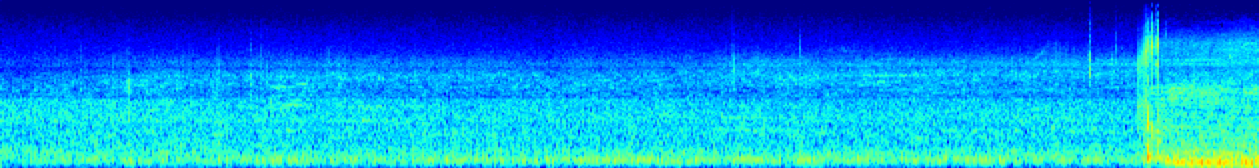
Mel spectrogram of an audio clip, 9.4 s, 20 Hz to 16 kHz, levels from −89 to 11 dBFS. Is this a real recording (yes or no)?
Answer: yes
